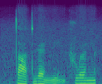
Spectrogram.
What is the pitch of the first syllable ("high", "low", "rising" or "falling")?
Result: falling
